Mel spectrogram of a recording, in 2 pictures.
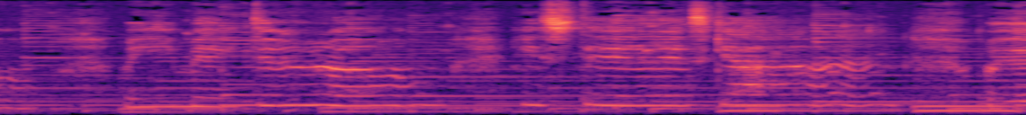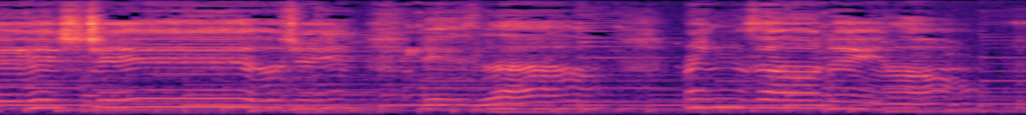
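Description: Acoustic guitar being strummed, with a man singing a worship song over it, his held notes wavering in pitch.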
